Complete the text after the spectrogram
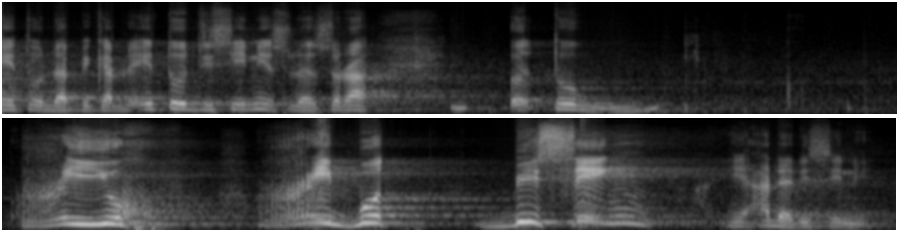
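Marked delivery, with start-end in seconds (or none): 4.7-7.8 loud, high bursts with pauses between; forceful outburst. Acted. Preacher showing the turmoil inside him, forceful outburst. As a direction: punch out each word loudly on its own. Acting out noise inside his head.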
